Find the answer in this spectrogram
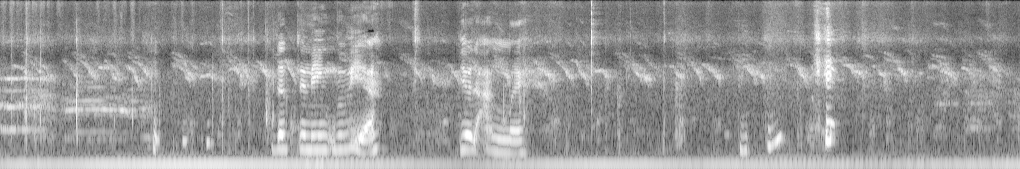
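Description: Domestic chickens clucking, with several short calls strongest a few seconds in, over a steady low hum.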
